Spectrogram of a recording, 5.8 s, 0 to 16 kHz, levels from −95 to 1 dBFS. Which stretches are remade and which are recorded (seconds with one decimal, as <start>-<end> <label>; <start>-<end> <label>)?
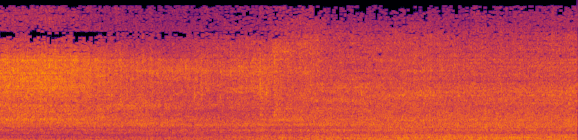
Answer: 0.0-0.8 recorded; 0.8-2.1 remade; 2.1-3.8 recorded; 3.8-4.7 remade; 4.7-5.8 recorded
